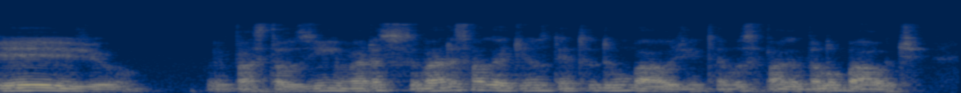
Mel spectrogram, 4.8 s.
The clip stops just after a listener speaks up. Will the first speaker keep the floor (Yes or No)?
No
